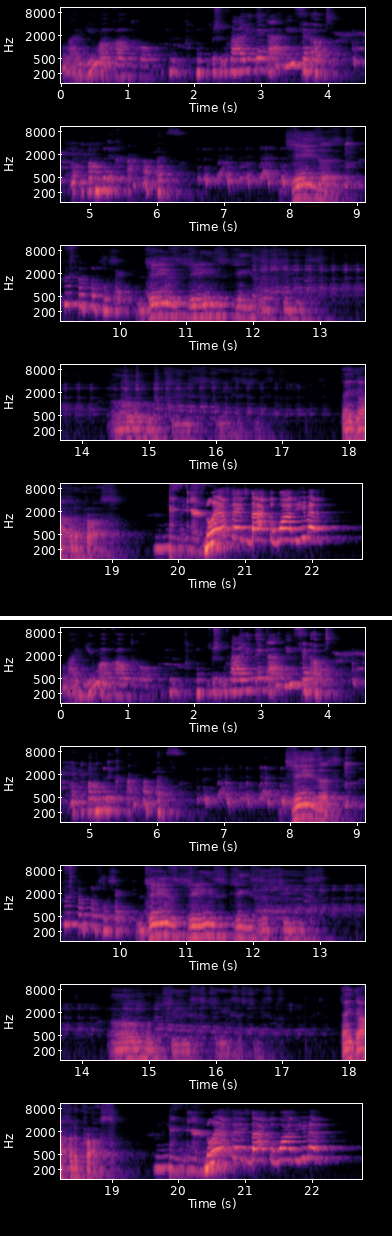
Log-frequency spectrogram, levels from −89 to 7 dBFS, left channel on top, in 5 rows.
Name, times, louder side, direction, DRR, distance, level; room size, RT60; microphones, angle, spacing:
voice 1, 0.0-6.1 6.7-7.9 8.8-10.0 10.3-10.5 12.8-12.9 15.3-15.4 19.6-20.4, equal, 75° right, 1.5 m, -42 dB
voice 2, 7.9-8.7 9.8-9.9 10.3-13.1 14.4-16.8 17.9-19.1, right 3 dB, 55° right, 0.4 m, -37 dB
Laughter, 12.0-17.6, left 2 dB, 75° left, 1.1 m, -54 dB
voice 3, 19.9-22.2, left 5 dB, 60° left, 0.4 m, -27 dB
8.3 x 5.7 x 2.4 m
head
